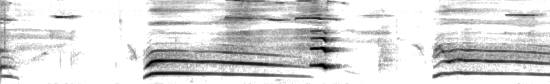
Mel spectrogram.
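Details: Siberian Husky howling: two long, slightly falling tonal howls with rich harmonics, the first ending in a brief wavering rise, separated by a silent pause of about three seconds.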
